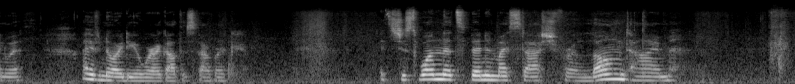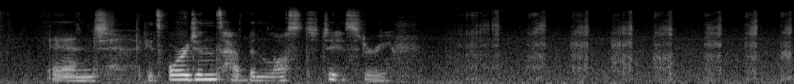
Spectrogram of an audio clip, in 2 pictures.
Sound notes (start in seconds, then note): 11.6 snickers; 12.5 satisfying scissors sounds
